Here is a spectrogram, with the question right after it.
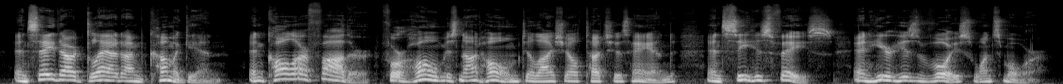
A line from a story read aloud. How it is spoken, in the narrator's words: cried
